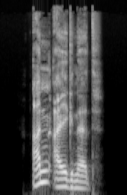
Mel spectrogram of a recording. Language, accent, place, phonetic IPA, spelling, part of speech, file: German, Germany, Berlin, [ˈanˌʔaɪ̯ɡnət], aneignet, verb, De-aneignet.ogg
- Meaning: inflection of aneignen: 1. third-person singular dependent present 2. second-person plural dependent present 3. second-person plural dependent subjunctive I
